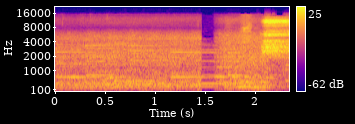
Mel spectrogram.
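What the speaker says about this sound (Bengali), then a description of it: "আজ মাহির প্রথম ট্রেন যাত্রা নিয়ে এই ব্লগটি তৈরি করা হয়েছে" Steady rumbling train noise heard during a ride, with a constant mechanical hum, a brief dropout midway, then brighter hissing toward the end; no voices.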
